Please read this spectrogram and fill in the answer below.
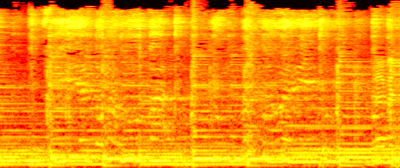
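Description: Spanish guitar by the Córdoba luthier Manuel Ordóñez, capoed, strummed in a steady rhythm of chords.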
